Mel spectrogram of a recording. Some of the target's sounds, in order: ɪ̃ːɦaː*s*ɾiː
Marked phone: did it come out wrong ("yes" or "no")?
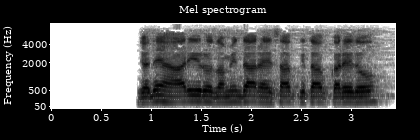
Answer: yes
